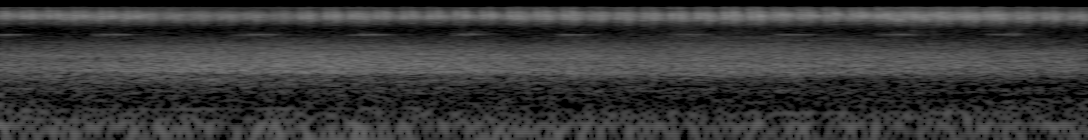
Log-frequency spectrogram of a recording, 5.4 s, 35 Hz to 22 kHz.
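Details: Oak bush-cricket at Starnberg, Germany, 18 July 2023, picked up through a Pettersson D 100 ultrasound detector: short, even ticking bursts roughly twice a second over a steady hiss, with a fainter high continuous whine.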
